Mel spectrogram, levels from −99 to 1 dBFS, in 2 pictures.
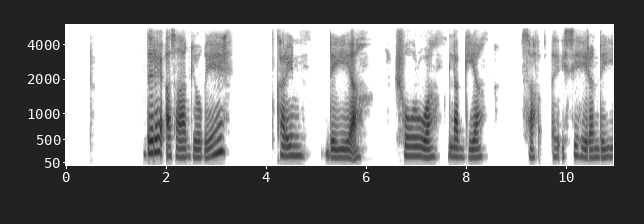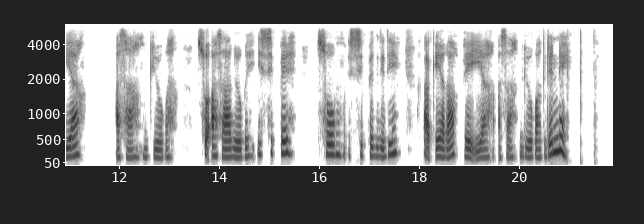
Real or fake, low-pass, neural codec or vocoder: fake; 5.4 kHz; vocoder, 44.1 kHz, 128 mel bands every 512 samples, BigVGAN v2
